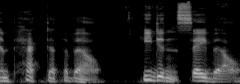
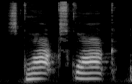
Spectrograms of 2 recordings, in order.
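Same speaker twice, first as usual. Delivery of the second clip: high, loud squawking parrot; shrill bird call; 8 semitones higher, 5 dB louder than usual. Acted. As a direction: screech it like a parrot.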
